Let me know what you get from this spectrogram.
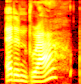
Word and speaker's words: Edinburgh: Und man schreibt es ja Edinburgh mit GH. Und ausgesprochen wird es dann aber irgendwie in Schottland Edinburgh und dann auch noch so mit dem gerollten R.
